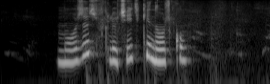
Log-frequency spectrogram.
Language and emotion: Russian, positive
